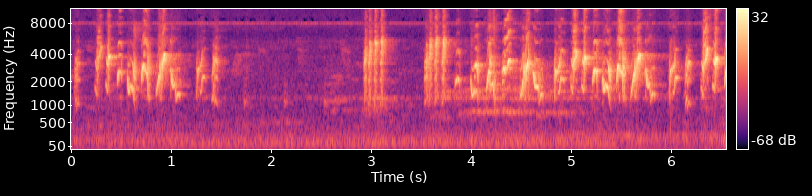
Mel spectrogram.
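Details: Excited flowerpecker giving rapid, high, thin twittering chirps in dense bursts, a brief pause near the middle, then a busier run of sharp tinkling notes to the end.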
